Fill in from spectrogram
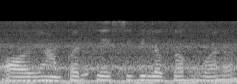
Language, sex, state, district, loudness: Hindi, female, Chhattisgarh, Raipur, -14 LUFS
